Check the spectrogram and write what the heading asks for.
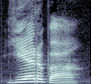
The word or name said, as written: hierba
